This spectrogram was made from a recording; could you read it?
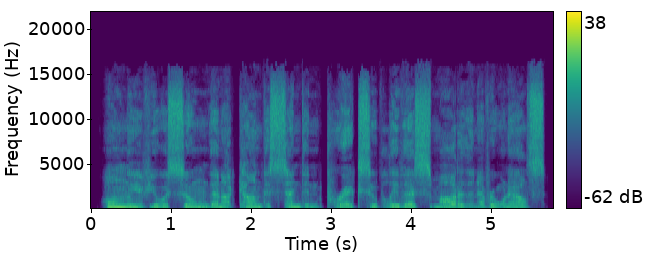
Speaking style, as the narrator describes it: muttered Gus

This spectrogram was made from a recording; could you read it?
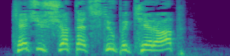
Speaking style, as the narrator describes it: Quinn yelled

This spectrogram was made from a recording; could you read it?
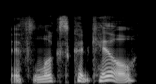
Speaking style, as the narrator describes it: Hallis mutters, a hint of amusement in his voice

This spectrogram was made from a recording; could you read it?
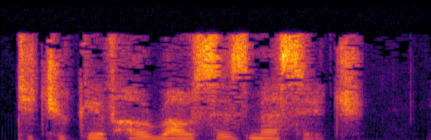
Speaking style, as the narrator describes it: he asked quietly

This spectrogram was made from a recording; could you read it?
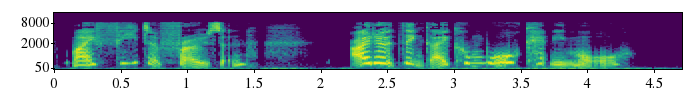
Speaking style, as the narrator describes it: she sobs

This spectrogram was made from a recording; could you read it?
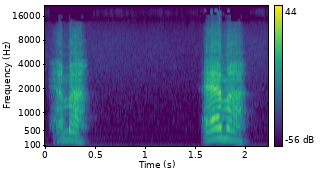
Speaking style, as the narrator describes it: cried in a low voice

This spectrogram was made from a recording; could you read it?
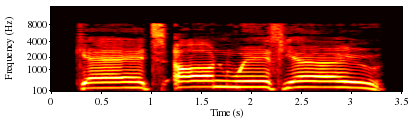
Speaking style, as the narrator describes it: shouted someone in the stands

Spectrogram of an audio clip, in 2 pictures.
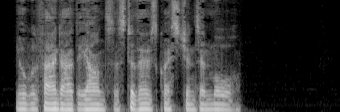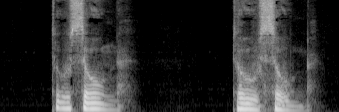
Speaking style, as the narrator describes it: Gilthanas murmured

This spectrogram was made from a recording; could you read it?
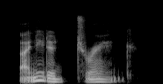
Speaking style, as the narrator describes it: Declan muttered

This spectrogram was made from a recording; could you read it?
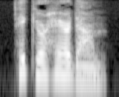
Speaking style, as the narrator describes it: Edward said in a low, even voice

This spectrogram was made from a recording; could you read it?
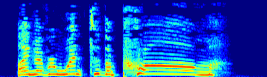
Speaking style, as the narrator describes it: he howled

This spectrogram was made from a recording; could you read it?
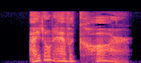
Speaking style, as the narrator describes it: she says quietly

